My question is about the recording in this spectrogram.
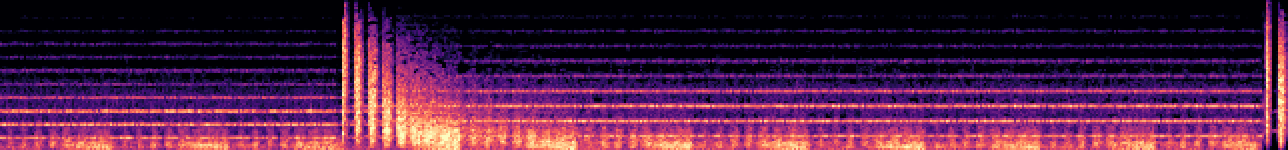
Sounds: music

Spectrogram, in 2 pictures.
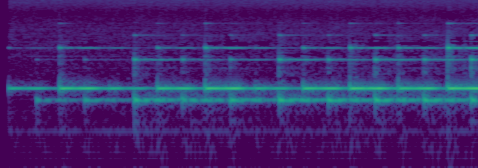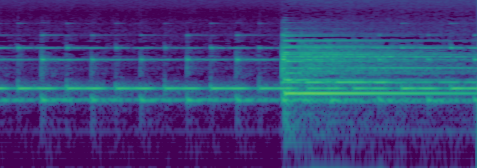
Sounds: tubular bells, music

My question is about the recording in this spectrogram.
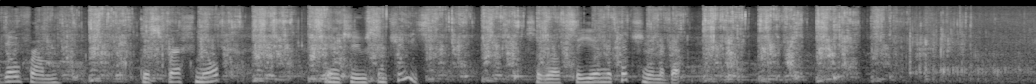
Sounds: speech

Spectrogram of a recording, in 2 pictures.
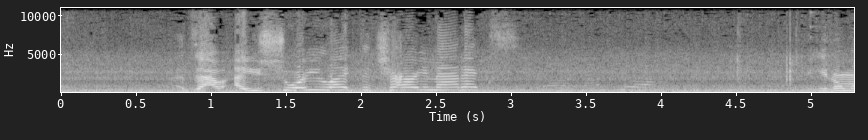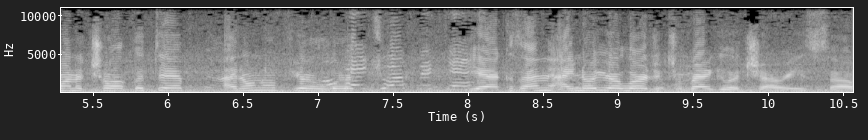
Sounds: vehicle, speech

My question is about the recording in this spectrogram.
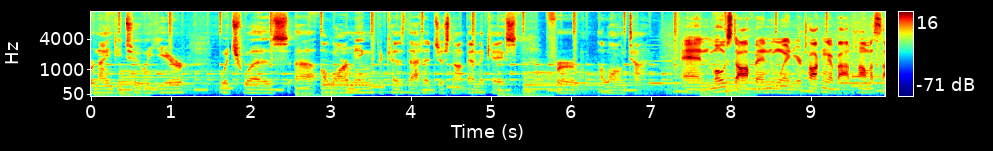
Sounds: speech, music

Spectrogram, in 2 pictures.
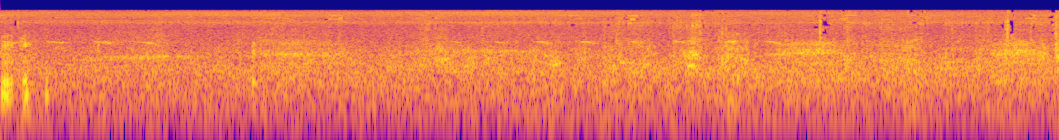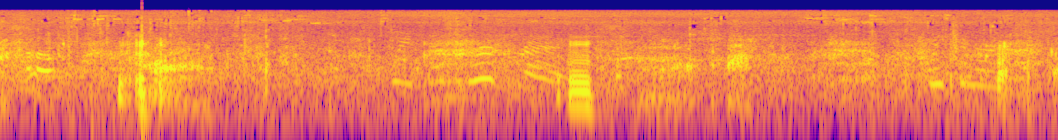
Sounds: pig oinking, oink

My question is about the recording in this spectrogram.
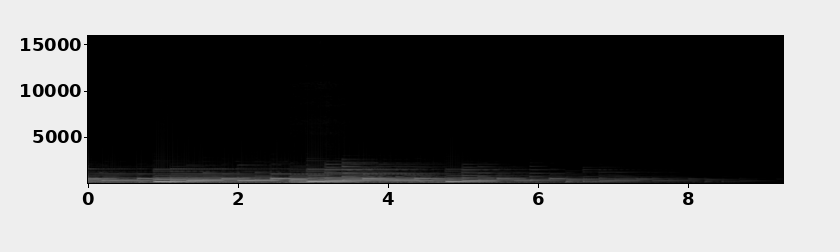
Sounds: classical music, music

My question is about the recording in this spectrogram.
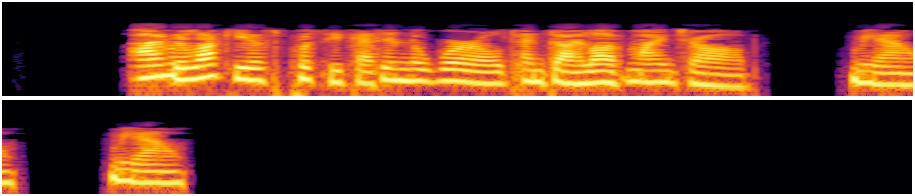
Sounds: speech

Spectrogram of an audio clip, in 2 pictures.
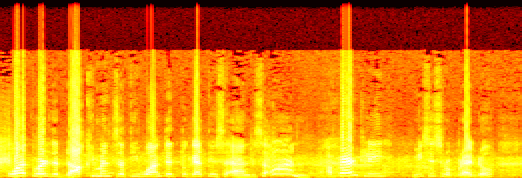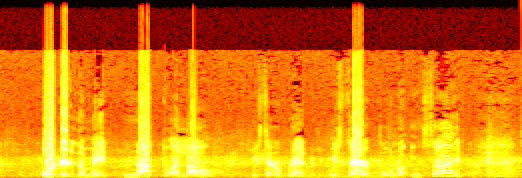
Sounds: speech

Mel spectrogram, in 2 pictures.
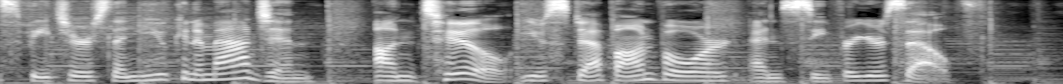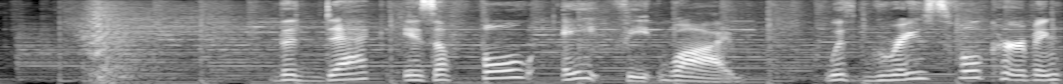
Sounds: speech, music

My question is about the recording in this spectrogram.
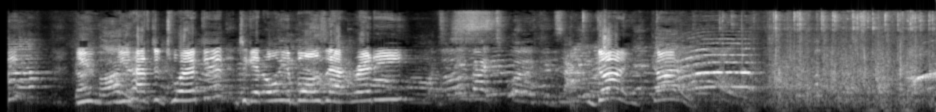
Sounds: speech, chuckle

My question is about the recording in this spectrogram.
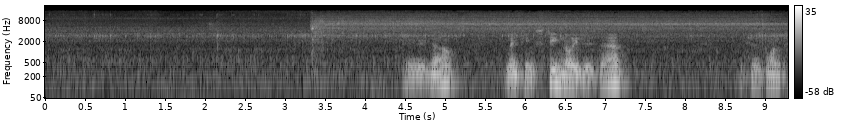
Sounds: engine, speech, steam

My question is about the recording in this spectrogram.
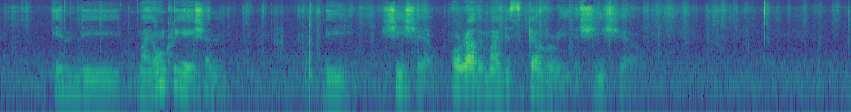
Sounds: speech, inside a small room

